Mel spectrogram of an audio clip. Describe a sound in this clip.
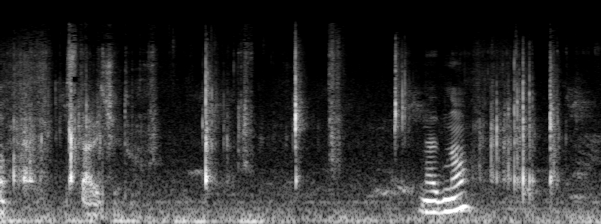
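Small hard pieces clatter into a pot.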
